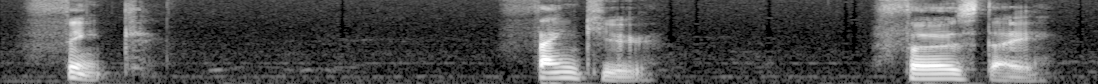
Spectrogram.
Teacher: Hong Kong people normally mispronounce this as an F sound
